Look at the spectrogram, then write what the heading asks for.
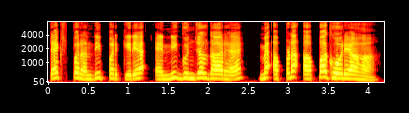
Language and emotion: Punjabi, angry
